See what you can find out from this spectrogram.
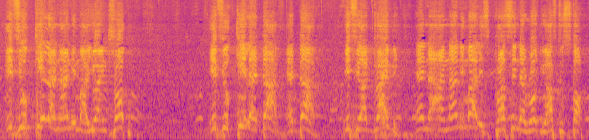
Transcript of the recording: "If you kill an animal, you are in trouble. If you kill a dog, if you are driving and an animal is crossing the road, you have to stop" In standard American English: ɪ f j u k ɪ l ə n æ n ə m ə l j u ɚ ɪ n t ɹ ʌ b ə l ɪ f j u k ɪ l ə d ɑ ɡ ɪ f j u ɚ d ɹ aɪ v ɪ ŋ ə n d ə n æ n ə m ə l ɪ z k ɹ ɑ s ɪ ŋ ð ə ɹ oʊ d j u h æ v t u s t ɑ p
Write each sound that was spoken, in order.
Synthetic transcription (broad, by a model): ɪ f j u k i l ə n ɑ n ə m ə l j u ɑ ɪ n t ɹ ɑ b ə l ɪ f j u k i l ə d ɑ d ɪ f j u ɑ d ɹ aɪ v ɪ ŋ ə n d ə n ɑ n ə m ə l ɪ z k ɹ ɑ s ɪ ŋ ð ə ɹ oʊ d j u h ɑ f t u s t ɑ p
